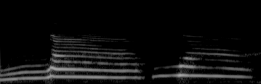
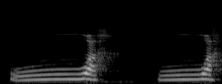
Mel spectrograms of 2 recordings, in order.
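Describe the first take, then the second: First: High, drawn-out mock wail; imitated baby crying. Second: Stretched rounded-lip start on "wah"; W sound. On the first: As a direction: wail "wah" like a baby, playfully. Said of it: "like a baby crying". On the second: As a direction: glide from "oo" into "wah", evenly. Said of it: "you move your lips, you round 'em". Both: Shown as a demonstration.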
